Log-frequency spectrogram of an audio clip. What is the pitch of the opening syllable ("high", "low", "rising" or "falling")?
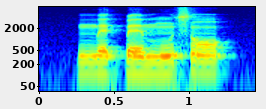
low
